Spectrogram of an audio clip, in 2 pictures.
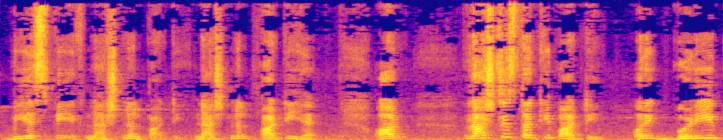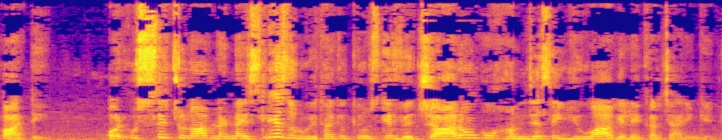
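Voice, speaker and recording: A woman's voice: a little high, lively intonation, moderate pace, slight background noise. Fervent woman giving a political address. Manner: fervent, rhetorical, mixes English phrases. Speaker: political activist and candidate. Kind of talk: impassioned live political address.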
